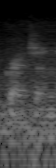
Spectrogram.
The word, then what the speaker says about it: Gretch: But I'm named after my grandma Gretchen, who I adore. It's funny though, because she always said, never let anyone shorten your name. Don't let people call you Gretch because it rhymes with wretch.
